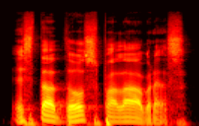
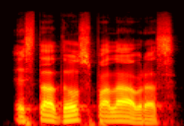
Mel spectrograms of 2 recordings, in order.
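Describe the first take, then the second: No difference in how they are said.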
